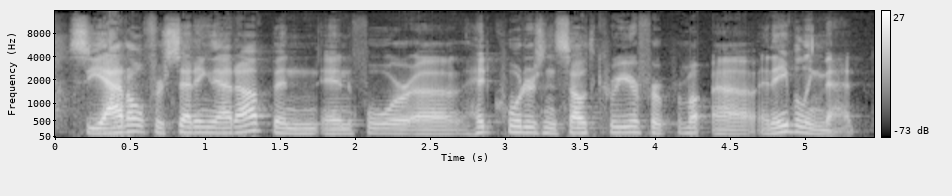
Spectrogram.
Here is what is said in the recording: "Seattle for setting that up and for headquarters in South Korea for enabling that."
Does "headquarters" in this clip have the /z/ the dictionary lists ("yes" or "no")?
yes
